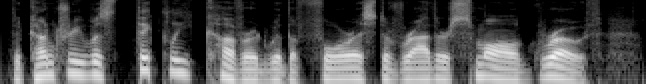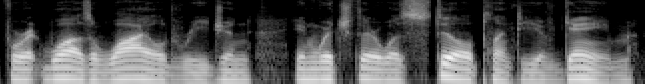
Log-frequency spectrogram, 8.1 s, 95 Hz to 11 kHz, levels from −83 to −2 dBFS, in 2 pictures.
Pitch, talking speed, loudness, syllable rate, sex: 110 Hz, 195 wpm, -18 LUFS, 4.8 syllables/s, male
